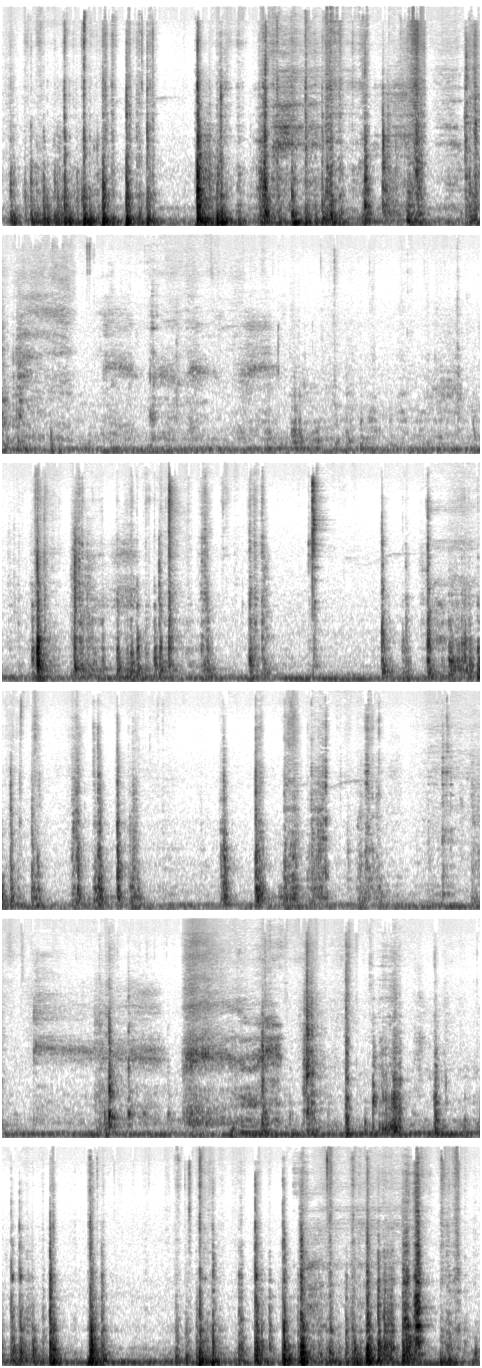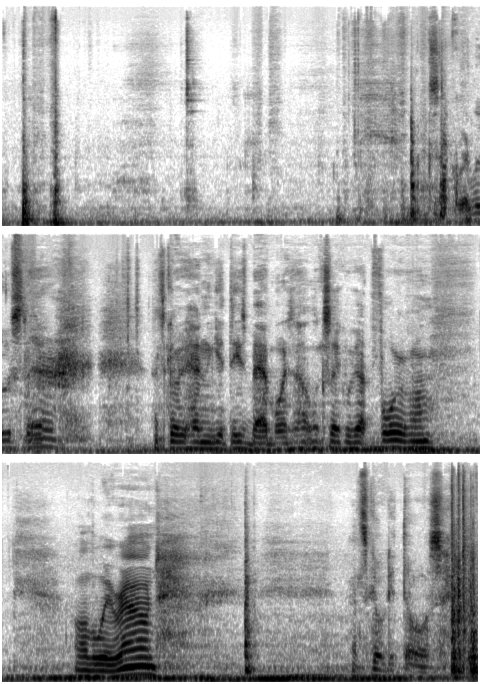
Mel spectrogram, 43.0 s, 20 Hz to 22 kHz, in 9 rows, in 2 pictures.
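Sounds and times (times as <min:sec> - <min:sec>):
plastic panels clicking and knocking: 0:00.0 - 0:05.0, 0:09.4 - 0:19.2, 0:21.7 - 0:29.5, 0:42.6 - 0:43.0
steady low hum: 0:31.2 - 0:43.0.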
